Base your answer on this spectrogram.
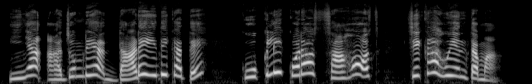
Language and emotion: Santali, angry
